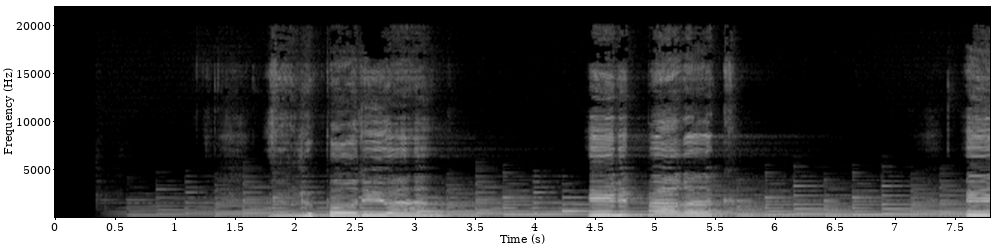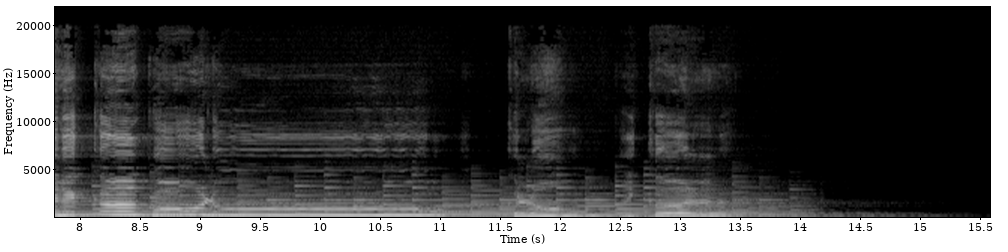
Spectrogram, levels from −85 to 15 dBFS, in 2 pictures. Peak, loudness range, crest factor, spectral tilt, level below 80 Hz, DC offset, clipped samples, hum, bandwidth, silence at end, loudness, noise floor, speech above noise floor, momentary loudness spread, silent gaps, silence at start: -4 dBFS; 6 LU; 16 dB; -5 dB/octave; -66 dBFS; under 0.1%; under 0.1%; none; 17.5 kHz; 1.55 s; -19 LUFS; -71 dBFS; 53 dB; 15 LU; none; 0.6 s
